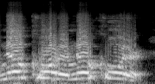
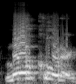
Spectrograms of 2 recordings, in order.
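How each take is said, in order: First: Retold battle cry. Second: Said in the usual way. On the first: Duke shouting to his troops at Culloden, mock battle yell. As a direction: bark it like a duke ordering no mercy. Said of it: "he screams out". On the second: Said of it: "meaning no survivors".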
